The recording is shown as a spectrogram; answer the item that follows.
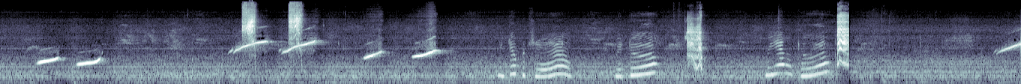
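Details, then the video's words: Green Indian ringneck parakeet kept as a talking pet indoors, giving a string of short rising whistles, sharp squeaks and wavering speech-like syllables spaced every second or so, with brief loud shrieks in between. "Indian Ringneck Funny Parrot Sounds videos | Green Ringneck Talking Parrot"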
